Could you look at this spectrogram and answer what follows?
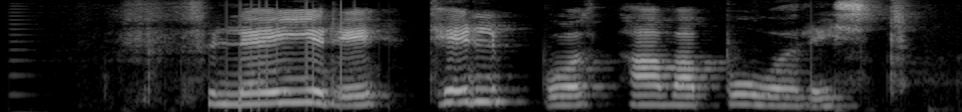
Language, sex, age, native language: Icelandic, male, 7, Icelandic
